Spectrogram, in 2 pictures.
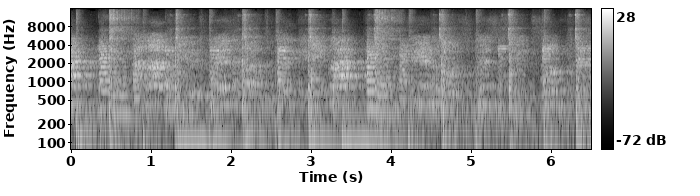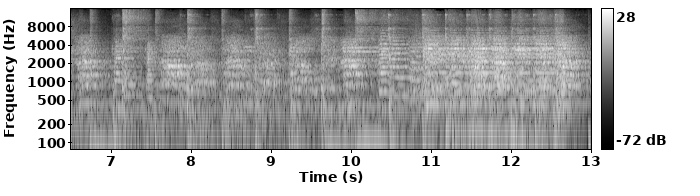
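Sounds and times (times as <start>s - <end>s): children's choir singing: 0.0s - 13.0s
instrumental accompaniment with beat: 0.0s - 13.0s.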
